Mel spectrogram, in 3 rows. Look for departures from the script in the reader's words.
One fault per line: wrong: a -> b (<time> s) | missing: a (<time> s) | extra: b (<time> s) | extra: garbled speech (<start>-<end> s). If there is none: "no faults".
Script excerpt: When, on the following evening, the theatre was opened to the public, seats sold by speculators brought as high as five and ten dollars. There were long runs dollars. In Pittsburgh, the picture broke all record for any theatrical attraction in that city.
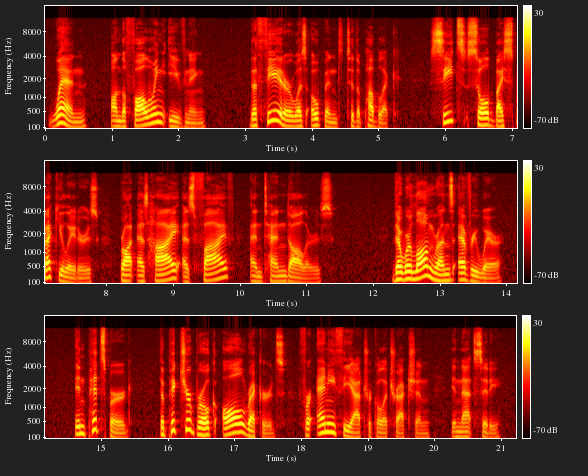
wrong: dollars -> everywhere (13.3 s)
wrong: record -> records (17.2 s)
